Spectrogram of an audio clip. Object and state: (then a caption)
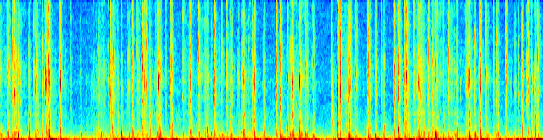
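Plastic laptop keyboard being typed on. Both hands type continuously with their fingertips on the plastic chiclet keys of an Acer laptop keyboard. The result is a steady, rapid stream of short, crisp plastic taps, with bright clicks over a soft, low thud from each keystroke.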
